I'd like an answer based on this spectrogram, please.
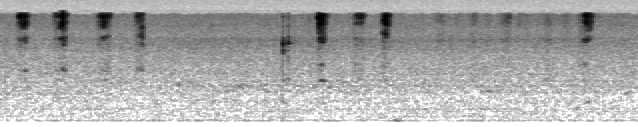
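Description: Near silence, with a few faint, brief scratches of a small paintbrush being dry-brushed over carved foam rock.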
